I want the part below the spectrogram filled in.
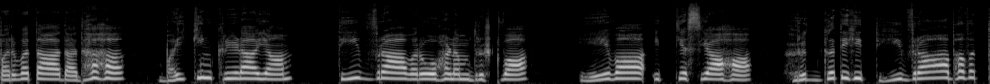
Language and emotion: Sanskrit, fearful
